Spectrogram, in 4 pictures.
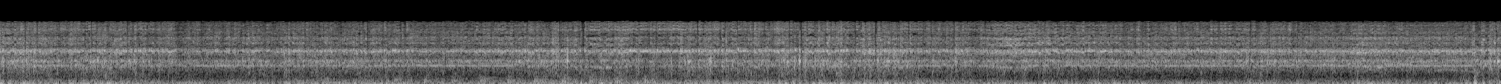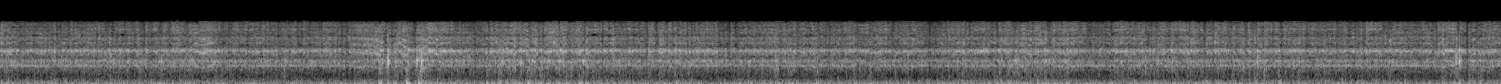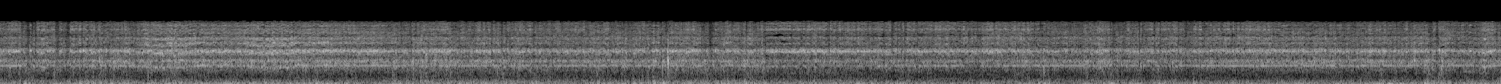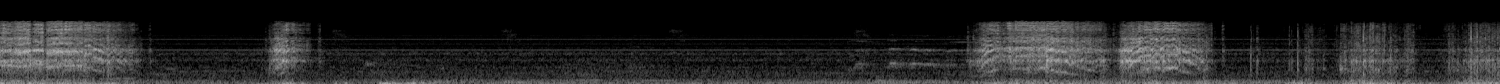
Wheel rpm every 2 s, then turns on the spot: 240, 230, 230, 230, 230, 230, 230, 240, 230, 230, 230, 230, 230, 230, 230, 230, 230, 230, 230, 230, 230, 230, 220, 30, 0, 0, 0, 60, 50, 30.
56-60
